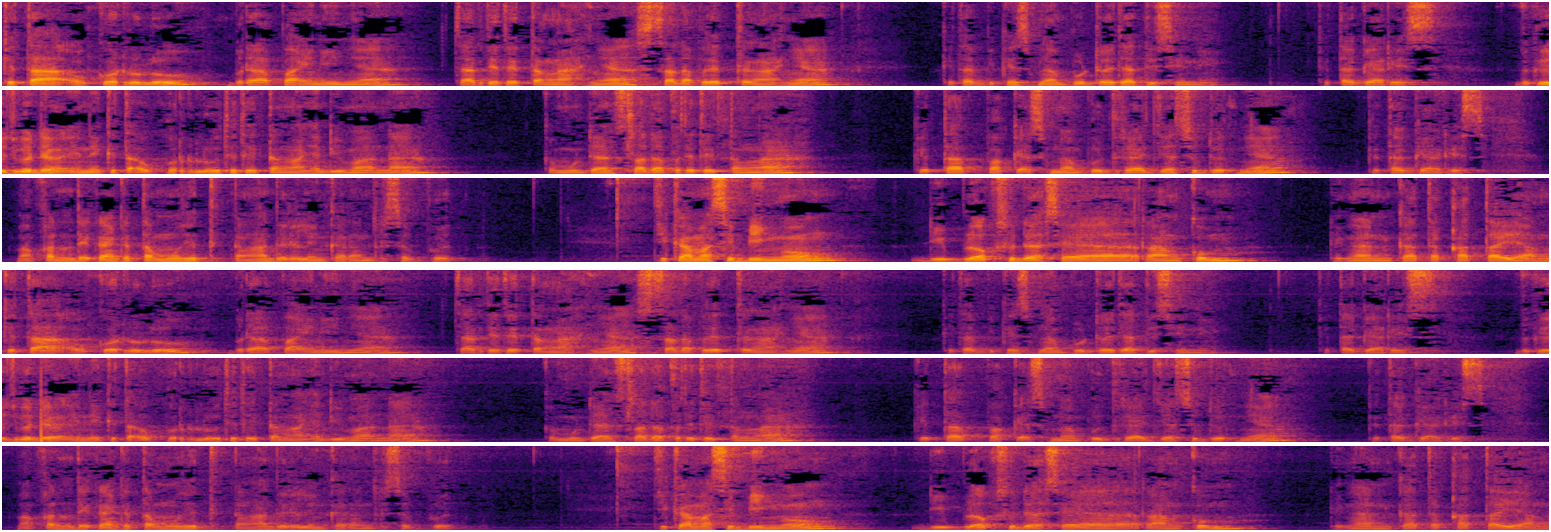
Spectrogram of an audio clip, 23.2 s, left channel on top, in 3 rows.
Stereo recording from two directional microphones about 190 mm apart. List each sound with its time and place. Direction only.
0.0 s speech: 40° left (ahead or behind)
